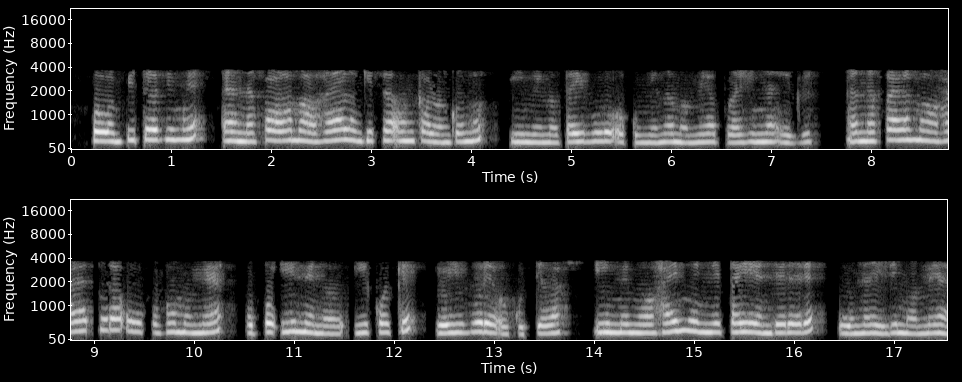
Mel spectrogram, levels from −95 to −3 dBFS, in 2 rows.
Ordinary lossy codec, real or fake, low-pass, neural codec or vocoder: AAC, 16 kbps; fake; 3.6 kHz; codec, 24 kHz, 3 kbps, HILCodec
